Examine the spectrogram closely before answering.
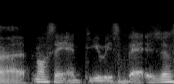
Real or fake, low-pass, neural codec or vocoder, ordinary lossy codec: fake; 7.2 kHz; codec, 16 kHz, 1 kbps, X-Codec, HuBERT features, trained on general audio; Opus, 16 kbps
